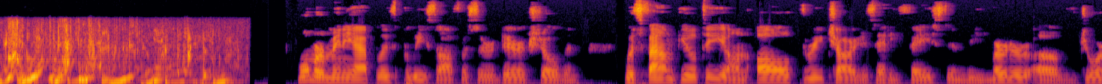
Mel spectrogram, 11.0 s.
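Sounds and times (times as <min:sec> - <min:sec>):
water cooler gurgling: 0:00.0 - 0:02.5
speech: 0:03.0 - 0:11.0.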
